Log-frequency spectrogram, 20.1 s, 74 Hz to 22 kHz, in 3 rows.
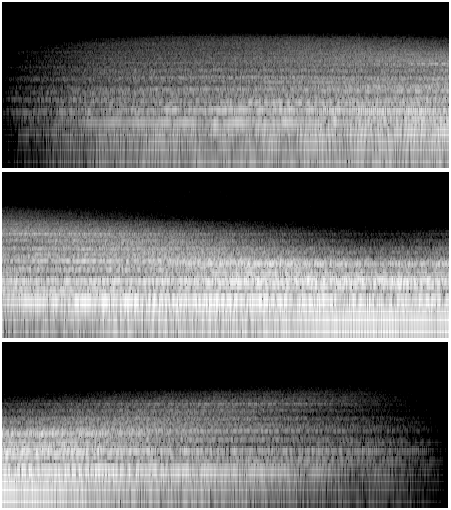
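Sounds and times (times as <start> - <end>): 
ambient drone: 4.0 - 18.6.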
